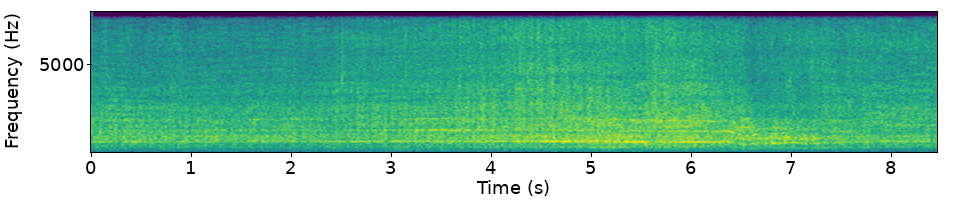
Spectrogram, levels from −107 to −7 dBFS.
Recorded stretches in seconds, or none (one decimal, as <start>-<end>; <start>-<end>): 0.0-8.5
